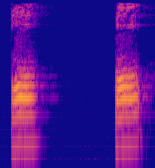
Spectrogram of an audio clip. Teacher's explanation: نباعد الطرفين في مخرج القاف من غير أن نقفل الوترين الصوتيين بعد ذلك ق ق، ويبقى الوتران متباعدان عن بعضهما صدق.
